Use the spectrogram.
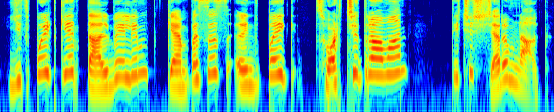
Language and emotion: Kashmiri, disgusted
